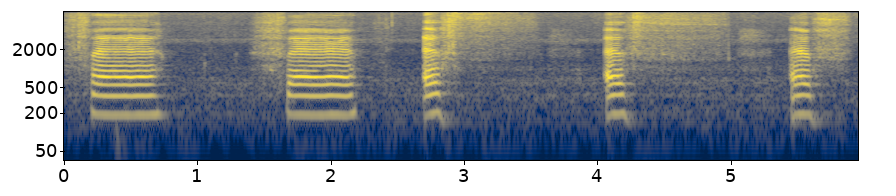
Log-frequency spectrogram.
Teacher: बात हमारा जो निचले होंठ का जो पेट है, गीला वाला हिस्सा, ये उठेगा नरमी से दांतों के किनारों पे, ऊपर के सनाउलिया को लगेगा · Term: फ़ा साकिन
